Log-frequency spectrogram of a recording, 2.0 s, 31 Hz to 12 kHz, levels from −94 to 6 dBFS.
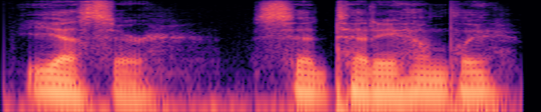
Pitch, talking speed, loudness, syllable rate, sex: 80 Hz, 150 wpm, -17 LUFS, 4.2 syllables/s, male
